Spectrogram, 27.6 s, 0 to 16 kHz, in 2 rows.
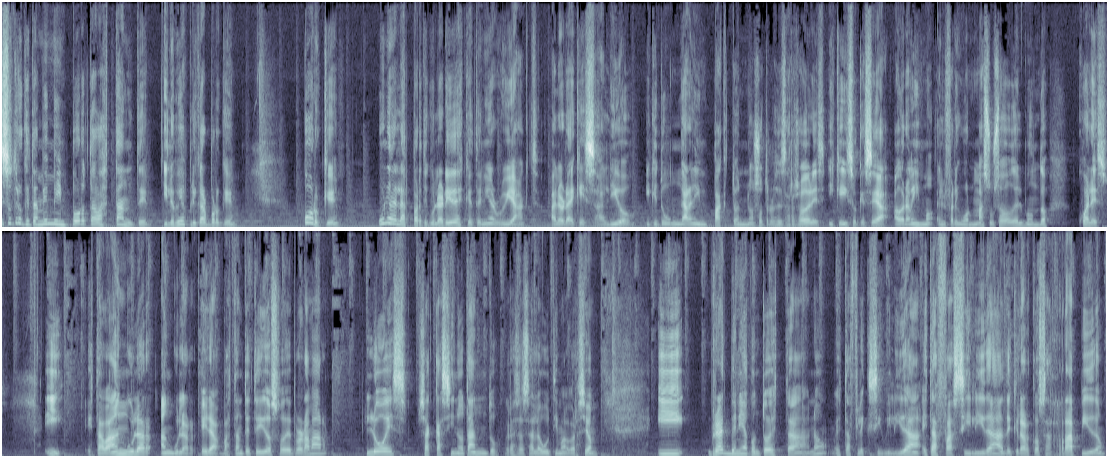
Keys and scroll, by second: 0.2 k, 1.5-2.9 typing.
